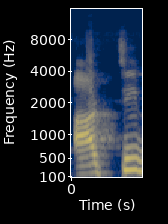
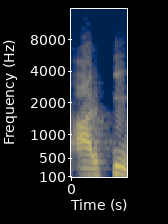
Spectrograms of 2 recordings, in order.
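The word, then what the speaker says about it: archive: প্রত্যেকের হে হেও থাকে এইটাকে অনেকে আরচিভ উচ্চারণ করে কিন্তু এটা আরচি না এটা আরকি উচ্চারণটা মানে আরকি মানে কি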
